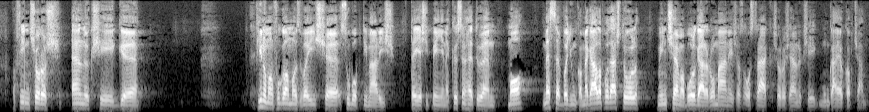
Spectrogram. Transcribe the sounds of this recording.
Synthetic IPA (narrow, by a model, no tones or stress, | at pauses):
ɒfinʃo̞ɾo̞ʃ | ɛlnø̞kʃeːɡ | fino̞mɒɱfo̞ɡɒlmɒzʋɒiʃsubo̞pt̪imaːliʃ | t̪ɛjːɛʃiːt̪meːɲeːnɛkːø̞sø̞nɦɛt̪øːɛn | mɒ | mɛsːɛbvɒɟuŋkɒmɛɡaːlːɒpo̞d̪aːʃt̪oːl | mint̪ʃɛmɒbo̞lɡaːrro̞maːneːʃɒzo̞st̪raːkʃo̞ɾo̞ʃɛlnø̞kʃeːɡmuŋkaːjɒkɒpt͡ʃa̰ːn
